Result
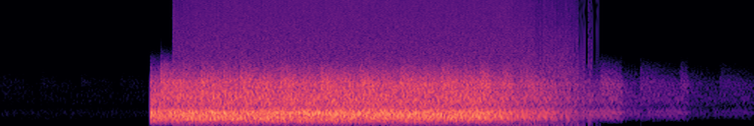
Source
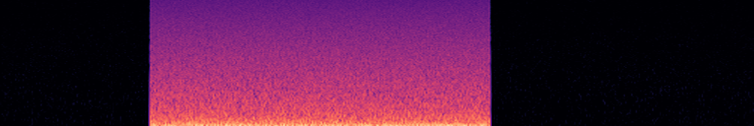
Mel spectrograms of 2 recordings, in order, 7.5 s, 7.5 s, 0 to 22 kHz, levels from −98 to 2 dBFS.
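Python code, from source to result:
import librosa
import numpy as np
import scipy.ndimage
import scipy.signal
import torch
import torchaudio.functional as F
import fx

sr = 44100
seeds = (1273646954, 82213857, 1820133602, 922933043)

y = fx.cabinet(x, sr, low_hz=250.0, low_slope=24, high_hz=2600.0, hz=(430.0, 630.0, 1500.0), db=(6, -8, 5))
y = fx.doubler(y, sr, ms=46.0, db=-13.5)
y = fx.echo_thinned(y, sr, ms=659, feedback_pct=36, hz=450.0, wet_db=-9)
y = fx.filter_lfo_lowpass(y, sr, shape='saw_down', hz=2.5, low_hz=830.0, high_hz=1700.0, q=1.0)
y = fx.echo_crushed(y, sr, ms=224, feedback_pct=55, bits=7, wet_db=-3)
y = F.gain(torch.from_numpy(y), 1.5).numpy()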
